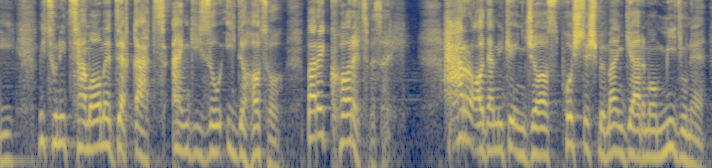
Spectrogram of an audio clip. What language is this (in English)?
Persian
